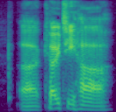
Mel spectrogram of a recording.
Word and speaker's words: cotija: it called Katya no cotija cotija cotija I think is how you pronounce it great cheese too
